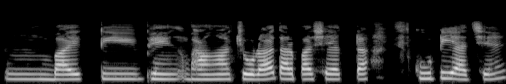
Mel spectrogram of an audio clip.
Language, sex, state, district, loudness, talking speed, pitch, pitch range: Bengali, female, West Bengal, North 24 Parganas, -17 LUFS, 120 wpm, 240 Hz, 240-255 Hz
